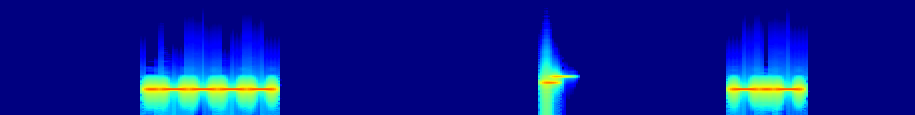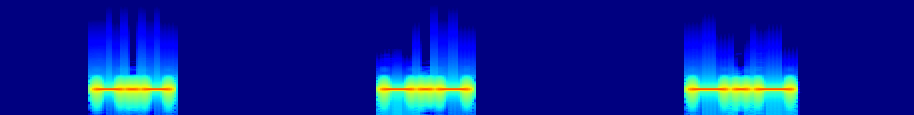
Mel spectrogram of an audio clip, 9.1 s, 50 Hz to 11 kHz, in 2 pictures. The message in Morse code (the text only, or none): 1 KKKK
